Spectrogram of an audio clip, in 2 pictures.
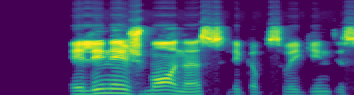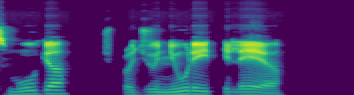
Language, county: Lithuanian, Klaipėda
